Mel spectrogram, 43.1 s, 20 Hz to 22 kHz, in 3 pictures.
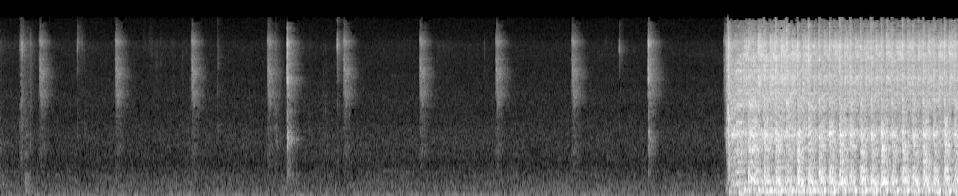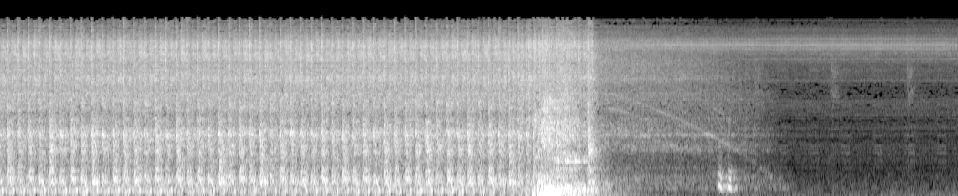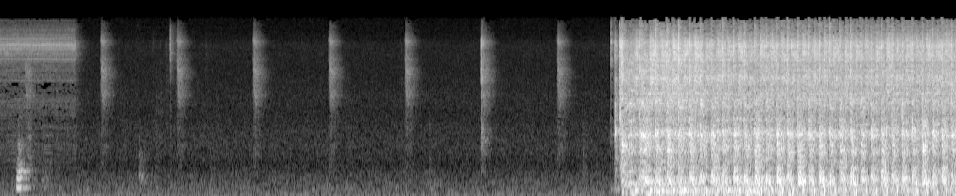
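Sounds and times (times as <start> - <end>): diesel engine cranking: 10.9 - 15.5, 20.0 - 25.0, 38.0 - 43.0.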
